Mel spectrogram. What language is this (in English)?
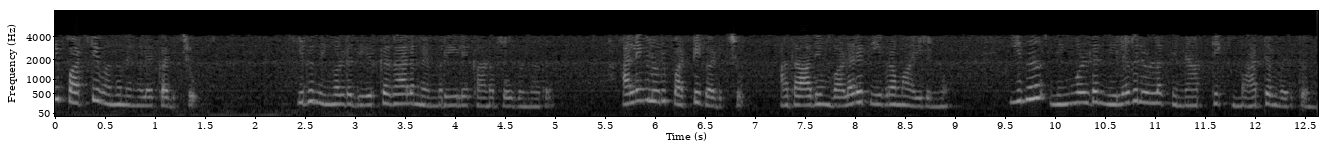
Malayalam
